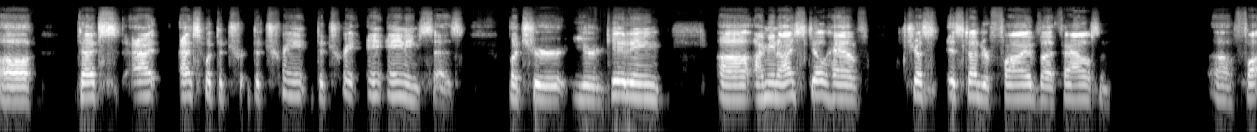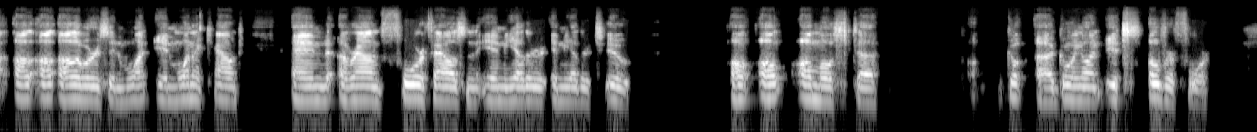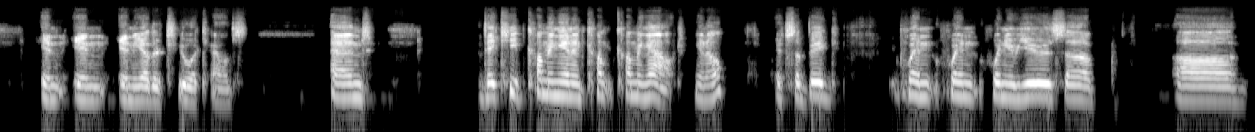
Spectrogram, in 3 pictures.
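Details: Retired adult male former social worker with a speech impediment, a lisp and stuttering for years, more noticeable with the microphone close to his mouth; stuttering.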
